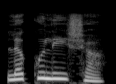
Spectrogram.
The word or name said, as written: ಲಕುಲೀಶ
